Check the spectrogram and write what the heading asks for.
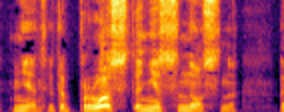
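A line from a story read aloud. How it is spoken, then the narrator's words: Sighing. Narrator (Russian): Рас Петрович тоже вздохнул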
